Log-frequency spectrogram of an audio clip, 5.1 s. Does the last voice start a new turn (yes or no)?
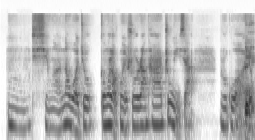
no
